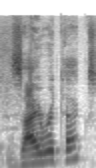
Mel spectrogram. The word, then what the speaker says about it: Xyratex: more about that in just a little bit zyex is that how this is pronounced yes xrx the ticker symbol what do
